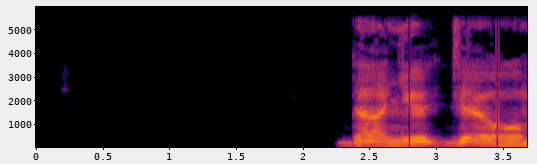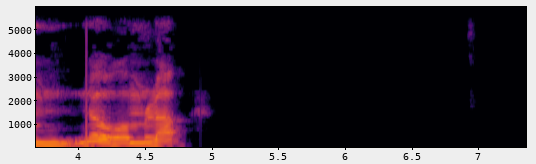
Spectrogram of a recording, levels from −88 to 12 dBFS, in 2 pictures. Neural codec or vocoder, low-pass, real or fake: none; 5.4 kHz; real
